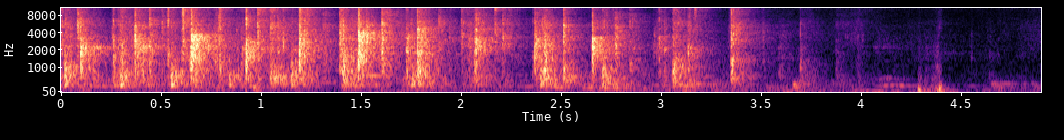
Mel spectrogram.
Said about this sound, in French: Applaudissez-les bien fort, s'il vous plaît.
